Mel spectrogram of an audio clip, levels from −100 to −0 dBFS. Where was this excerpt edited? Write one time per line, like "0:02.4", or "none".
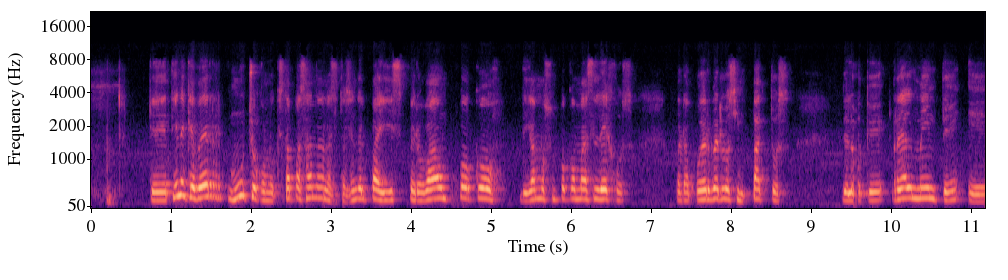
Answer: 0:09.7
